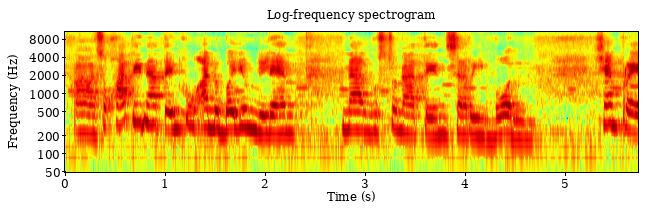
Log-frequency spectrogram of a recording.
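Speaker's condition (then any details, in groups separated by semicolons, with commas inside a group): No condition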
